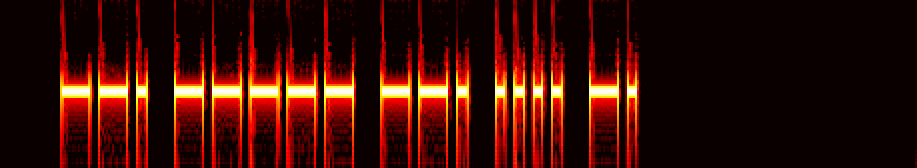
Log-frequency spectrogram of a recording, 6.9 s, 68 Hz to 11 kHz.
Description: Morse code, heard as a keyed tone, about 17 wpm, 700 Hz. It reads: G0GHN
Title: DXCC-100 Call Signs - 5 Characters - 17wpm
